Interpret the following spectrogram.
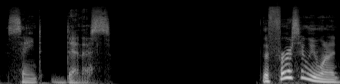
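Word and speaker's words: St. Denis: should be pronounced ruth sandini she's american so it's saint dennis the first thing we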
